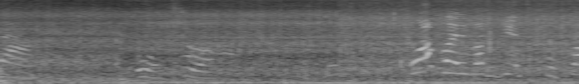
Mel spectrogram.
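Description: Continuous splashing water from a fountain in Uman, Ukraine runs throughout, with children's voices and chatter rising over it.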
